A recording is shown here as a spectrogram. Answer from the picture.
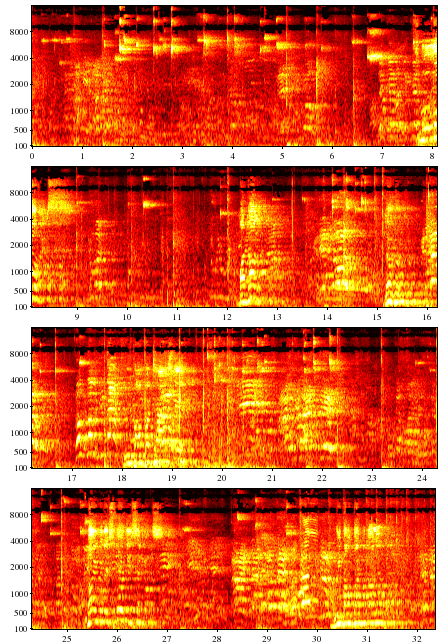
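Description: A basketball being dribbled and bouncing on a hardwood gym floor during play, with voices calling out and echoing around a large hall.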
